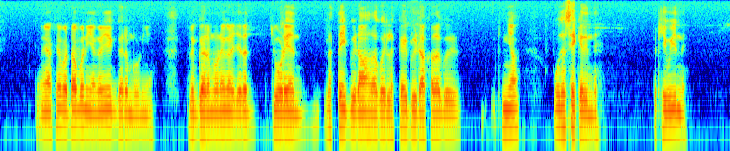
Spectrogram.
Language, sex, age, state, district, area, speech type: Dogri, male, 30-45, Jammu and Kashmir, Jammu, rural, spontaneous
